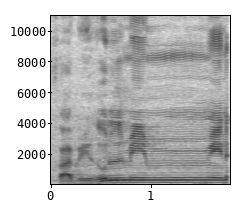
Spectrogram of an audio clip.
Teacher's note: دو زیر کی تنوین کے بعد میم حروف یرملون میں سے ہے تو یہاں پر ادغام مع الغنہ ہوگا، یہاں پر بھی غنہ کر کے پڑھیں گے۔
